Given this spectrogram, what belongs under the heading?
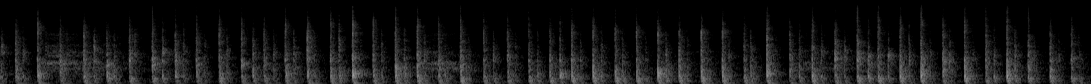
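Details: Adult with COVID-19 right-lung pneumonia, day 23, receiving chest percussion over the right lung by another person with postural drainage: steady hollow clapping about 140 a minute to loosen sputum.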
